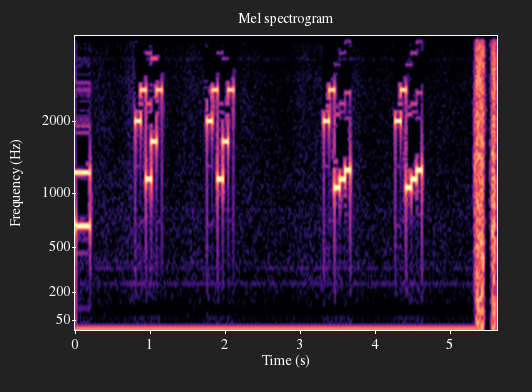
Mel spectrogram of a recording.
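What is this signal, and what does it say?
Five-tone selective call (ZVEI), heard as quick runs of five tones, tones of about 70 ms. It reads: 88266 88266 88123 88123
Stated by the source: ZVEI five-tone selective call received on an SDR by the Orlamünde fire brigade (feuerwehr-orlamuende).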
